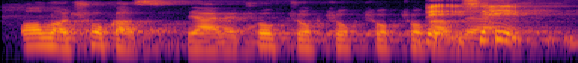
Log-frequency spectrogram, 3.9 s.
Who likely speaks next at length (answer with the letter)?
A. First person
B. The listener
B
